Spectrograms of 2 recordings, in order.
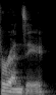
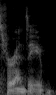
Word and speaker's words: Firenze: It's a city in Italy, which is pronounced Firenze, which is how I've always said it. If you ask the internet how to say it, like the word itself, because it's a real word, it says Firenze.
